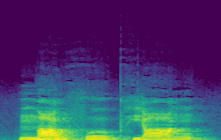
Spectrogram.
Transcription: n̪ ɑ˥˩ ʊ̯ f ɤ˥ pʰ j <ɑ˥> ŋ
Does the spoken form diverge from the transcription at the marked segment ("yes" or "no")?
no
